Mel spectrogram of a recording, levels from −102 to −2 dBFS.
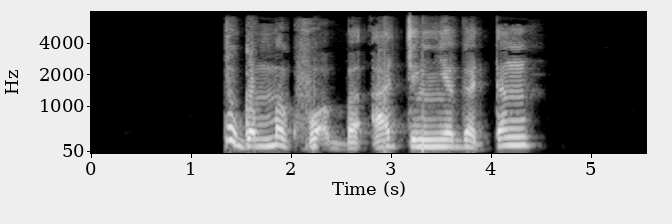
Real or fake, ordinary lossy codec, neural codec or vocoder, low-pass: real; AAC, 32 kbps; none; 7.2 kHz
